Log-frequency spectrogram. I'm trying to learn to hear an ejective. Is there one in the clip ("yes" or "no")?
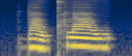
no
